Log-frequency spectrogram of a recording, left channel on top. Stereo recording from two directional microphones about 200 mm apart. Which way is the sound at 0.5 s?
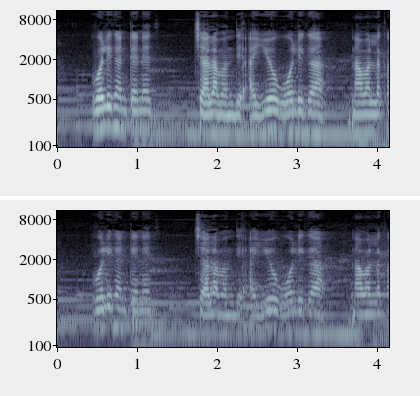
55° left (ahead or behind).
